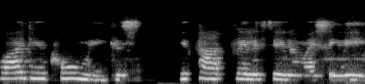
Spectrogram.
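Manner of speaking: normal talking voice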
